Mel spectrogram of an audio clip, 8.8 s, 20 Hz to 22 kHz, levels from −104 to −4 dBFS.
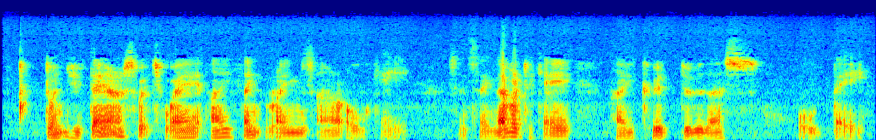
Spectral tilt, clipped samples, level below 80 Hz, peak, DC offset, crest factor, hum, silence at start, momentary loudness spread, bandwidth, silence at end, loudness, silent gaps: -6 dB/octave; under 0.1%; -50 dBFS; 0 dBFS; under 0.1%; 20 dB; none; 0.2 s; 15 LU; 13.5 kHz; 0.1 s; -20 LUFS; none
